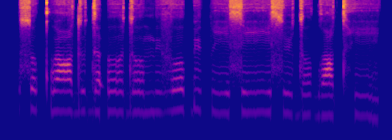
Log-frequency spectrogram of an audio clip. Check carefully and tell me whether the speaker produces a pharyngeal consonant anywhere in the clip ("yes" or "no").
no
